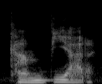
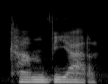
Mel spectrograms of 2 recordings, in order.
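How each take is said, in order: No difference in how they are said.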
